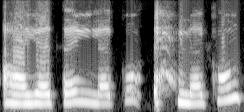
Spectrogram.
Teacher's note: तनवीन की आवाज पूरी मर्ज हो गई लाम में ना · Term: इदगाम नो गुन्ना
